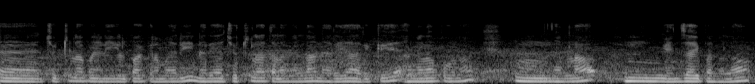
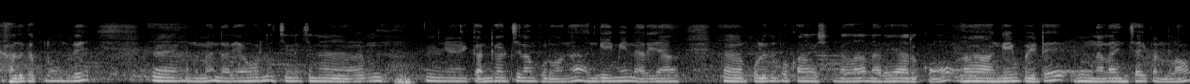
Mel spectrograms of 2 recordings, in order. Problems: constant background noise, continuous background conversations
